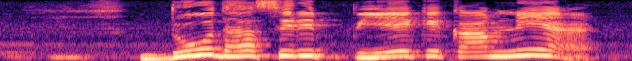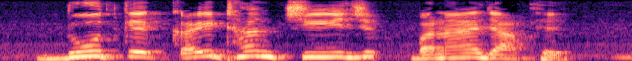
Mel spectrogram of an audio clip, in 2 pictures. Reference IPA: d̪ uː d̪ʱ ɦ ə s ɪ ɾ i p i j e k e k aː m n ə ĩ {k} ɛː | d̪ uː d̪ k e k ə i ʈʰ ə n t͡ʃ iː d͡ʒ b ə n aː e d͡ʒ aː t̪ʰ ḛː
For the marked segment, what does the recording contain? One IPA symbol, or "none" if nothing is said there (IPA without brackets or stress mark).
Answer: none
